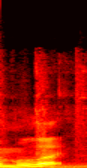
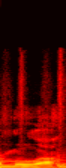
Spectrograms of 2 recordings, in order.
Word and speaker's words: Mula: So Mula, M-U-L-A, is how you would spell it.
